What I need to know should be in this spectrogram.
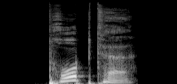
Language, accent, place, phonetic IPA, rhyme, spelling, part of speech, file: German, Germany, Berlin, [ˈpʁoːptə], -oːptə, probte, verb, De-probte.ogg
- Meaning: inflection of proben: 1. first/third-person singular preterite 2. first/third-person singular subjunctive II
